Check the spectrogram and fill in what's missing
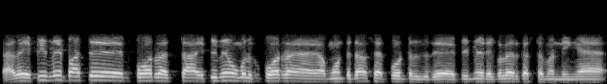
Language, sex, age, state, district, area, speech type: Tamil, male, 45-60, Tamil Nadu, Cuddalore, rural, conversation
